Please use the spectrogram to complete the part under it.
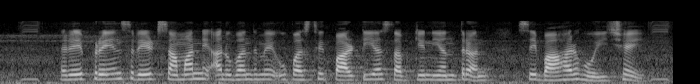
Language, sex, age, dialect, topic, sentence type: Magahi, female, 31-35, Western, banking, statement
